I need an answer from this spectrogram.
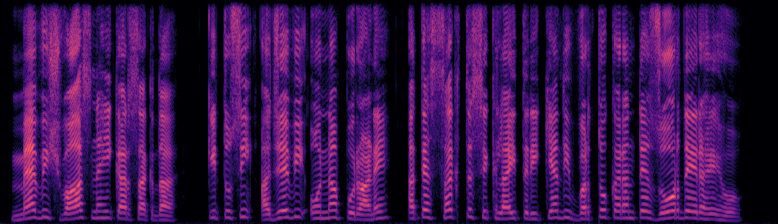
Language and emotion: Punjabi, disgusted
